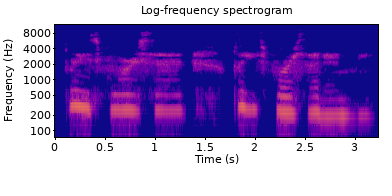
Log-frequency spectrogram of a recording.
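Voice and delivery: whispering. Acted. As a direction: beg it in a whisper. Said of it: "whispered takes".

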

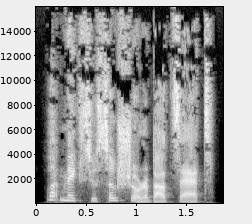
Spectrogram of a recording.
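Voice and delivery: high and loud in anger; angry. Acted. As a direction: challenge her angrily. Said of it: "I said angrily".

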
